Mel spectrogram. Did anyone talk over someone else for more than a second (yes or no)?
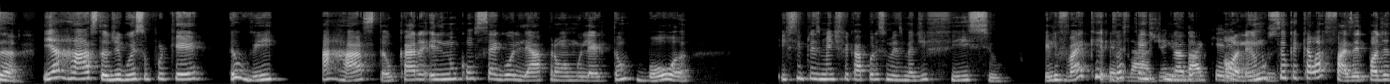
yes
